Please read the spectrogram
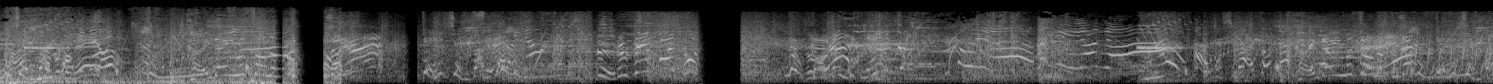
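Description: At 2.75 s a short stall from a late packet holds the sound for 2.75–2.85 s. A packet missed its playout time, so the receiver stretched the last stretch of audio by 71 ms and then resumed where it left off, with nothing lost. It is heard as a brief sustained smear with a faint buzz. On a spectrogram the harmonics run flat and unchanging for that instant, and the waveform shows a few near-identical repeated cycles.

From 2.95 to 3.26 s a call audio freeze follows. The audio turns into a fading buzz, then goes silent for about 170 ms, inserting 291 ms before the sound picks up again with nothing missing. The likely cause is packets held up in transit, which left the jitter buffer empty while the receiver filled the wait. A spectrogram shows a smeared, decaying band, then a blank column. The waveform tapers to a flat line.

At 3.41 s the tone changes and stays that way to the end. The top end dulls, with nothing above 12.3 kHz, and a new background hiss appears about 45 dB below the signal. 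There is no gap at the change, and loudness stays roughly the same. This is most likely an input switched to a poorer device with a narrower band. On a spectrogram a hard ceiling appears at 12.3 kHz, and the quiet stretches between sounds gain a faint noise floor.

Between 3.90 and 6.31 s a jitter buffer slow-down plays the audio at 97% speed with its pitch unchanged. The receiver repeated single pitch periods and slivers of pauses, adding 78 ms in total to rebuild its reserve. Sounds feel slightly drawn out. On a waveform, repeated periods sit side by side. A spectrogram shows harmonics that are minutely lengthened rather than shifted in frequency.

Inside that stretch, from 4.05 to 4.19 s, a second call audio freeze inserts 127 ms. It is a brief buzz followed by about 40 ms of silence, likely from another delay in packet delivery. It shows as a short smeared patch and a narrow gap.

The third call audio freeze, from 6.98 to 7.43 s, is the longest. 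It fills 427 ms, about 320 ms of which is silence after a decaying buzz, and its likely cause is again held-up packets. It shows as a wide blank column on the spectrogram and a flat stretch in the waveform.

From 12.13 to 12.71 s a jitter buffer speed-up runs the audio at 105% at the same pitch. The receiver trimmed short runs of pitch periods, around 40 ms altogether, to shed excess delay. The result sounds faintly hurried. On the waveform, cycles are missing at the splice points, and on a spectrogram the events are slightly compressed in time.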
